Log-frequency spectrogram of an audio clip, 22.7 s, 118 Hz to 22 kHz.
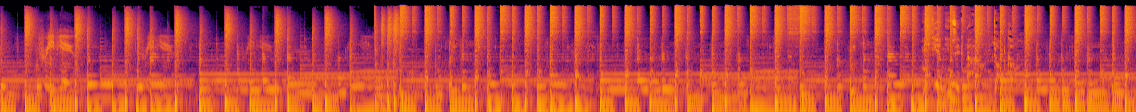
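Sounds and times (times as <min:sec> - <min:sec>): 
joyful pop instrumental: 0:00.0 - 0:22.7.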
